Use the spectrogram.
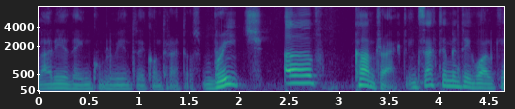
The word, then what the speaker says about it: breach: To break, no se dice romper un contrato, se dice breach, escrito breach, como reach, como alcanzar. Le pones una B delante, tienes breach.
